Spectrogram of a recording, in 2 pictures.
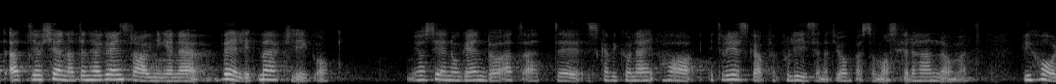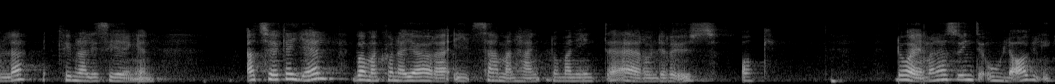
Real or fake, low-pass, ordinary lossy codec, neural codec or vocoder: fake; 7.2 kHz; AAC, 32 kbps; codec, 16 kHz in and 24 kHz out, 1 kbps, XY-Tokenizer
